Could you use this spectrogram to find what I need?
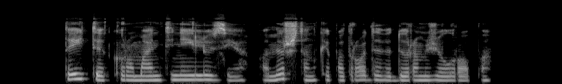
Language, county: Lithuanian, Kaunas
